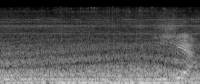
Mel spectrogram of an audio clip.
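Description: Liquid-fuel (waste-oil) radiant tube burner firing with its combustion-air blower: a loud, steady, low-pitched rush of flame and air through the steel tube, with a faint steady whine over it. The fuel pressure is a little too high for the small tube.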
